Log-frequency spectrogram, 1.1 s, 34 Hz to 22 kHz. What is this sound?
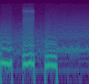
Elek Perc Loop 003 Var10
Unpreocessed rhythmic loop from my Mute-Synth-2. Simply cut and trim in Audacity after recording straight into the laptop mic in put.
loopable, seamless-loop, Mute-Synth-2, Mute-Synth-II, rhythm, percussion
